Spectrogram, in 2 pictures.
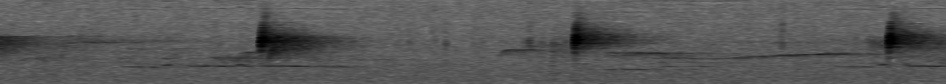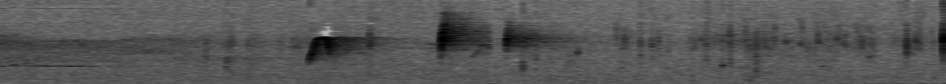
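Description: A bird chirping faintly: about six short, sharp calls, spaced roughly a second and a half apart, coming closer together near the end.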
